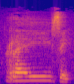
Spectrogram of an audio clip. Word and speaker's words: reizi: There is the Latvian r sound in it, but there is also a diphthong a, which I don't think I have taught you before. A. A. And the syllable is rei.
